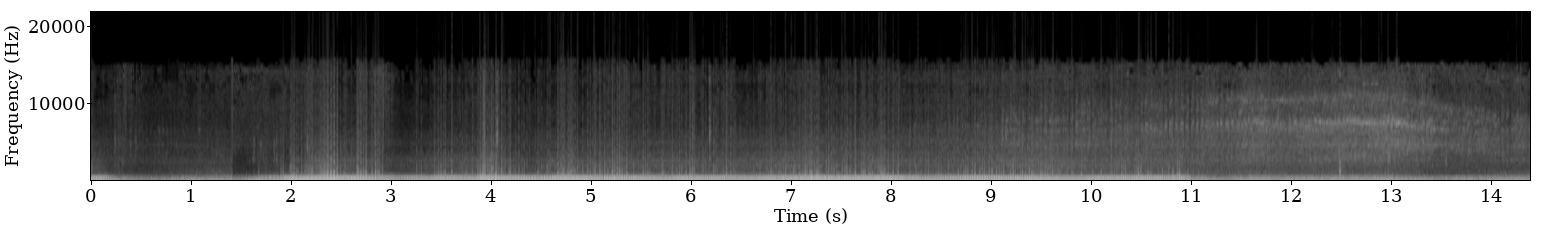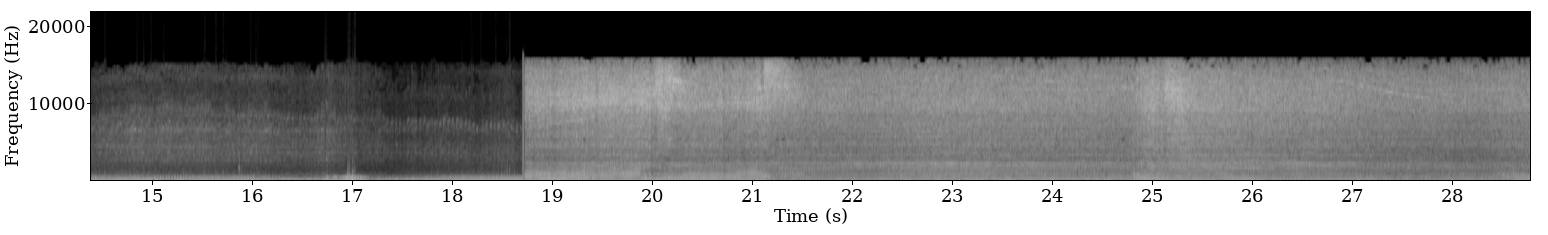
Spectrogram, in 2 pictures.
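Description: Mercedes-Benz ML63 AMG's twin-turbo 5.5-litre V8 heard from inside the cabin while driving, its pitch rising and falling through acceleration and gear changes. About two-thirds of the way through, the engine sound changes abruptly to a quieter, brighter version.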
